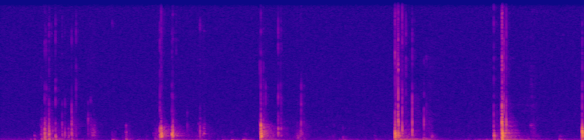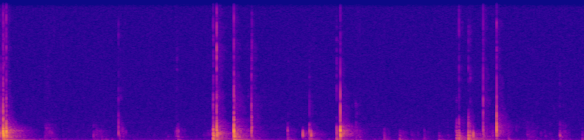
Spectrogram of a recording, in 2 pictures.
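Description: A fingertip presses and pokes dry, cracked white alabaster (gypsum plaster) set in a small square rainbow silicone pop it tray, crumbling and cracking the surface. Clusters of short, dry cracks and crunchy thunks come in bursts, with quiet pauses between them and very little ring.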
